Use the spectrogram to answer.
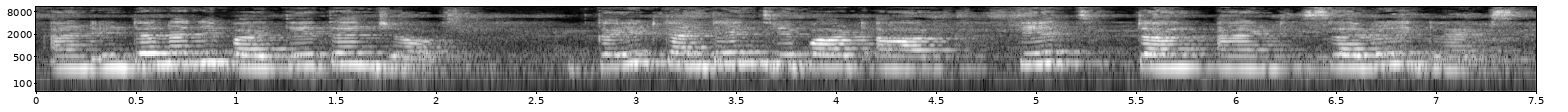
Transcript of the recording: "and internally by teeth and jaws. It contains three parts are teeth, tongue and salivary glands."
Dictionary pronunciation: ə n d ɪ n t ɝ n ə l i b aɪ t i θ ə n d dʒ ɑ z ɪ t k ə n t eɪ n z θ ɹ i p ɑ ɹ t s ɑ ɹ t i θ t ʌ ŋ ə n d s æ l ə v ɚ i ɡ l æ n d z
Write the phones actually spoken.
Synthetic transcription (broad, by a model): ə n d ɪ n t ɝ n ə l i b aɪ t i t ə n dʒ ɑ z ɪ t k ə n t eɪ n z ɹ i p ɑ ɹ t ɑ ɹ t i t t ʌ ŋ ə n d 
